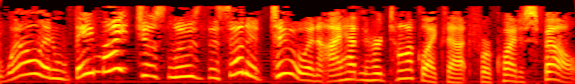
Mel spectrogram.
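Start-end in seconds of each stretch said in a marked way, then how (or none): 0.0-3.1 high, slow, drawling mock pundit voice. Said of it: "the pundits are ... beginning to say".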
